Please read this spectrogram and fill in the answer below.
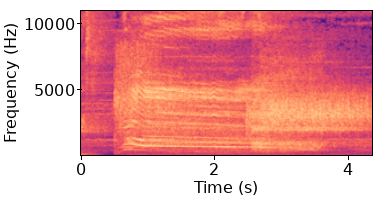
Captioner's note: shoutings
